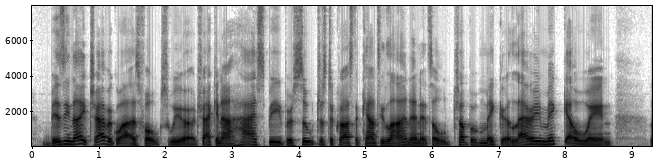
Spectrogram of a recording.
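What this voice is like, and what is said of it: Radio announcer voice. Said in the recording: “The radio voice came on again.”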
